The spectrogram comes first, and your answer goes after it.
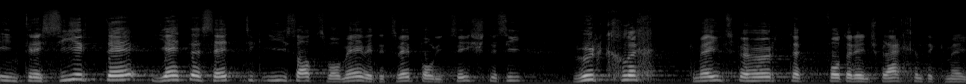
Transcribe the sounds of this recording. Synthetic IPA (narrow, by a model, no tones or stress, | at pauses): ɪnt̪əɾɛsiəɾtdɛjɛd̥̪əsɛt̪ːiɡiːsɑt͡sʋomeːʋed̥̪ət͡sʋeːpɔlit͡sɪʃtəsi | ʋʏɾkχləχ | kmɛɪnsb̥ehøːɾd̪̥əfɔd̥əɾɛntʃpræχənd̪əkmɛɪ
